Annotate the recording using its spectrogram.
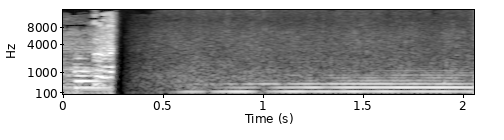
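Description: Electronic music stops abruptly a quarter second in. After a short gap, one low, steady horn note begins and holds.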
